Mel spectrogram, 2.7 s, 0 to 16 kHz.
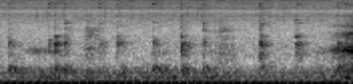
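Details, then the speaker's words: Fitzgerald 5 ft fluorescent fitting with a dying T8 tube: quick even clicking of about four per second over a low ballast hum as the fast-start starter keeps cycling, and the tube flashes badly without properly striking. "you can hear the click that's it's flashing not right i'll try this one here we go news you can hear right you can hear it making a lot of clicking noises so and it is flashing very very badly"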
